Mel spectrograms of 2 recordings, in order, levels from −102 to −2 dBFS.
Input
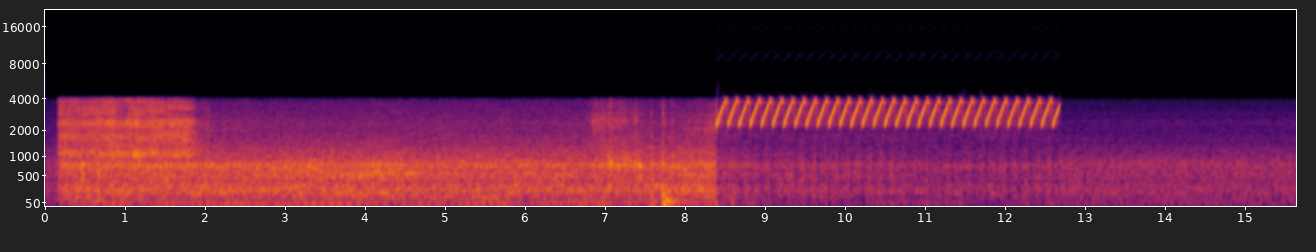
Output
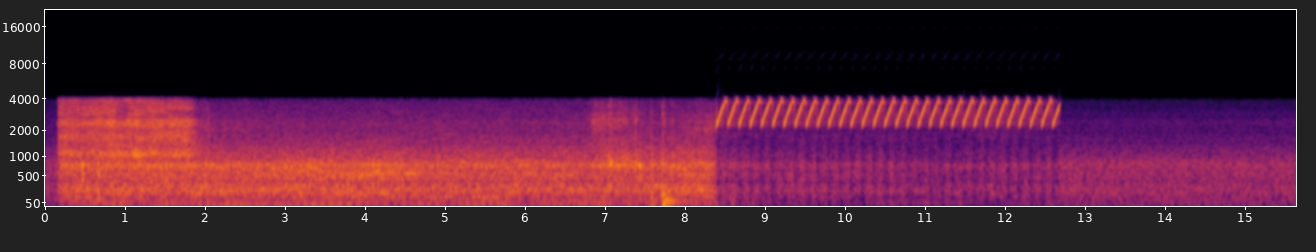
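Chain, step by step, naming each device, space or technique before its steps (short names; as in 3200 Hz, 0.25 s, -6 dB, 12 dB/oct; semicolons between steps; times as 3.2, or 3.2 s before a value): compression on the reversed sound (reverse; compressor, threshold -20 dBFS, peak gain reduction 6 dB; reverse)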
